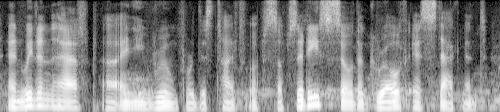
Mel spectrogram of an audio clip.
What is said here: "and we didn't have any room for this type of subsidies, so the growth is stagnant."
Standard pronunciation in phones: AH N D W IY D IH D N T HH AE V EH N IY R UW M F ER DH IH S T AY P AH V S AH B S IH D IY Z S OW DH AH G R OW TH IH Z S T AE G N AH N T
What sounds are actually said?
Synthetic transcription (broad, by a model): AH N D W IY D IH D N T HH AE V EH N IY R UW M F ER DH IH S T AY P AH V S AH B S IH D IY Z S OW DH AH G R OW TH IH Z S T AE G N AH N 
